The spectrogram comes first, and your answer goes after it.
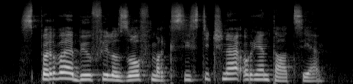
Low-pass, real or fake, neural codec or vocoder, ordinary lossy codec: none; fake; vocoder, 44.1 kHz, 128 mel bands, Pupu-Vocoder; none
